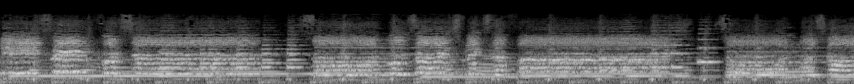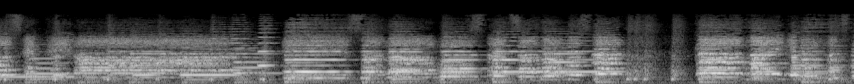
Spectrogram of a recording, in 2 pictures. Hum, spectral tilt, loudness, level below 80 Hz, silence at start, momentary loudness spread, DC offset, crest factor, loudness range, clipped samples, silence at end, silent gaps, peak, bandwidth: none; -4 dB/octave; -15 LUFS; -44 dBFS; 0 s; 6 LU; under 0.1%; 16 dB; 2 LU; under 0.1%; 0 s; none; 0 dBFS; 11.5 kHz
